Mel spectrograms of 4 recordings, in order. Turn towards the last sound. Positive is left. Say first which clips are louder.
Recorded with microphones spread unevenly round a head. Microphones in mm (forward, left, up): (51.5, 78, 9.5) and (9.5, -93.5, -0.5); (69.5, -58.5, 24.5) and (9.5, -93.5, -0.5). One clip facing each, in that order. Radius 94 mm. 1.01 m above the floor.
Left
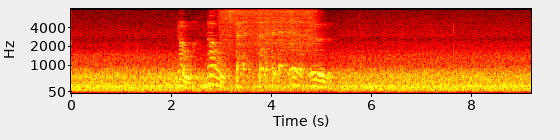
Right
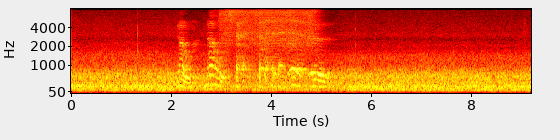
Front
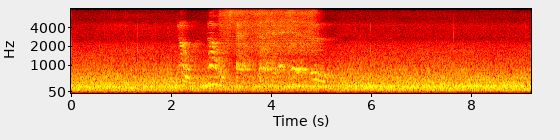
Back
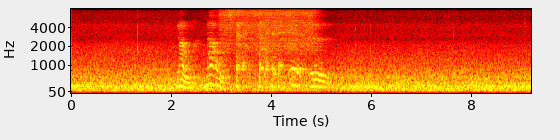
# left 2 dB, back 8 dB
turn(degrees=155)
